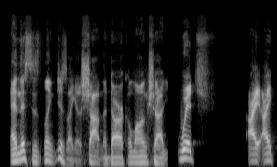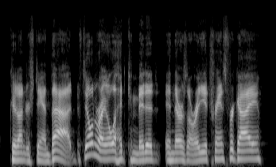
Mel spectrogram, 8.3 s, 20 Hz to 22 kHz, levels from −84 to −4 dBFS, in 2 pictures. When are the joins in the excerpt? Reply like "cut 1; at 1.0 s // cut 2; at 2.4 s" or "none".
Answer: cut 1; at 2.5 s // cut 2; at 5.3 s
